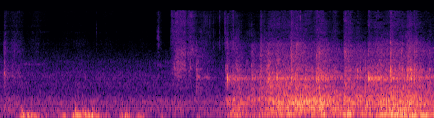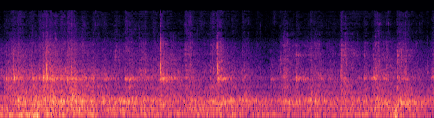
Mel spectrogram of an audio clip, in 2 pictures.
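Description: A train running through the station, heard from inside the station building: a rumble that swells up about two seconds in and stays loud, with a steady high tone and scattered clicks over it.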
